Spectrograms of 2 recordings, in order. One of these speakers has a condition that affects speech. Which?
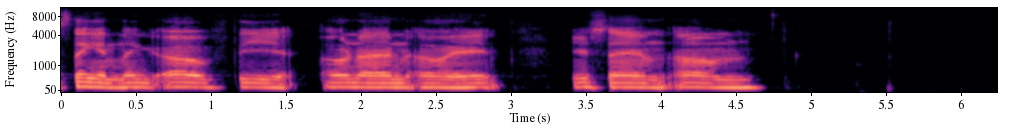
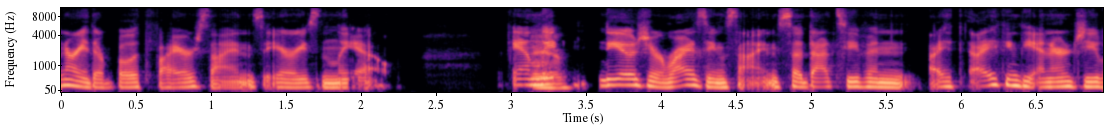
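The first: traumatic brain injury.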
